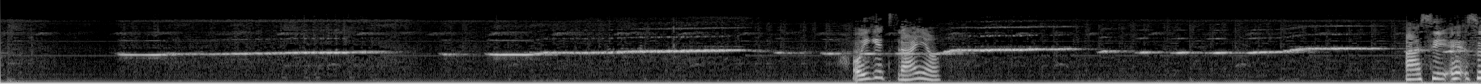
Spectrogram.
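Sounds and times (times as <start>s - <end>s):
small bird singing: 1.2s - 14.8s
speech: 8.6s - 9.7s, 14.1s - 14.8s.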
